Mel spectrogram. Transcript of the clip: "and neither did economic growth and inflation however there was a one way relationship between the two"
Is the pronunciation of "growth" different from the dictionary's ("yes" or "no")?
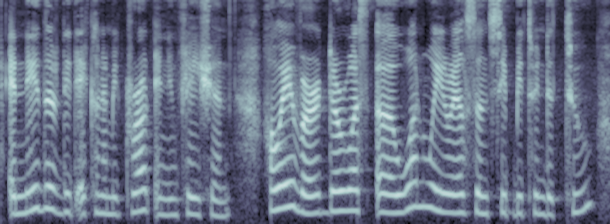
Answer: yes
